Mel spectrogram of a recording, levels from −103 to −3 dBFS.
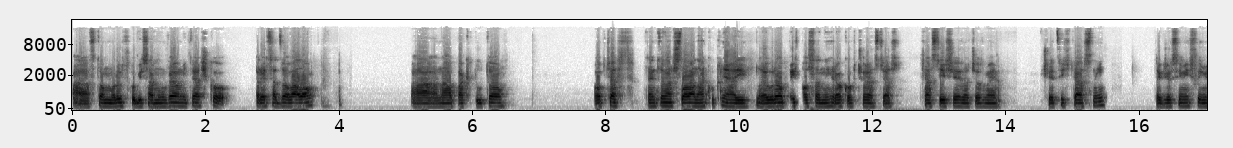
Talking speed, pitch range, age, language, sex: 125 wpm, 105-120 Hz, 20-39, Slovak, male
